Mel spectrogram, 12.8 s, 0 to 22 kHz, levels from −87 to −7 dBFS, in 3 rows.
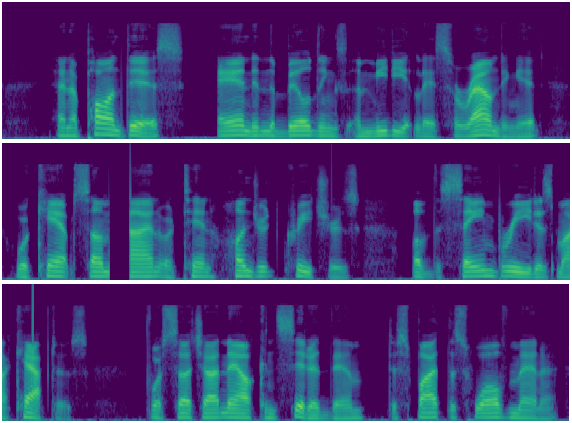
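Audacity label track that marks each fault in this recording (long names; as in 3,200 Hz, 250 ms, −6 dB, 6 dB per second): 0.900000	0.910000	drop-out 6.7 ms
5.070000	5.230000	drop-out 161 ms
6.740000	6.740000	click −30 dBFS
8.760000	8.760000	click −6 dBFS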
